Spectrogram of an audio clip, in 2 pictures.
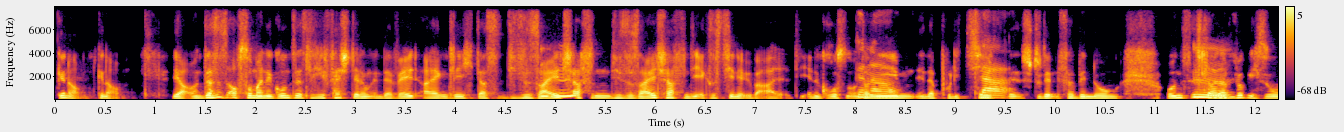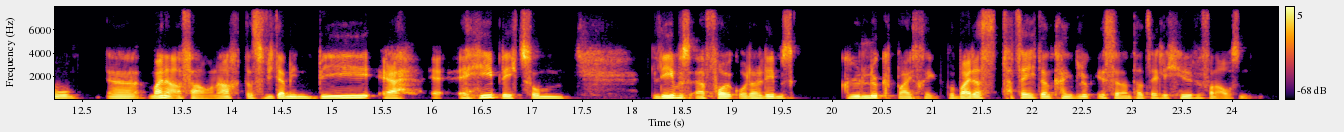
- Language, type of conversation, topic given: German, podcast, Glaubst du, dass Glück zum Erfolg dazugehört?
- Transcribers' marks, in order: none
